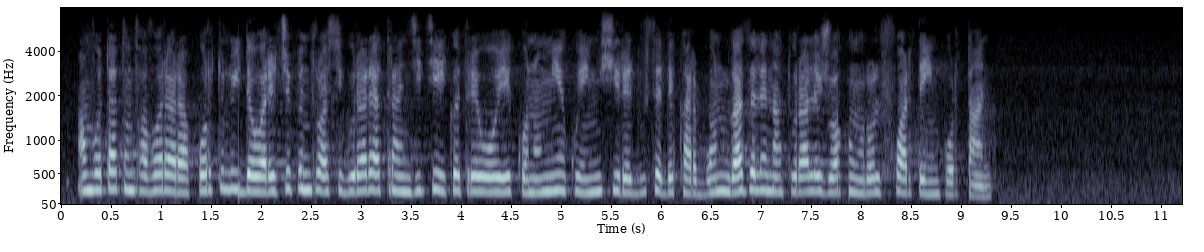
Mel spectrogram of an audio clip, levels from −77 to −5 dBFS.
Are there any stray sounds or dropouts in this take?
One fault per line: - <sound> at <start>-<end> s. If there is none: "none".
none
